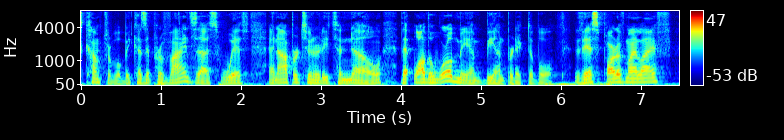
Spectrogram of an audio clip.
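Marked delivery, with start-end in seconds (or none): none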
